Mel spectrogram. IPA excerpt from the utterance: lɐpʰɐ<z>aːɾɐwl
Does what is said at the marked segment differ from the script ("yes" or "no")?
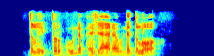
yes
